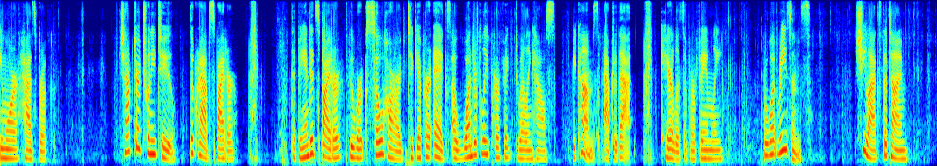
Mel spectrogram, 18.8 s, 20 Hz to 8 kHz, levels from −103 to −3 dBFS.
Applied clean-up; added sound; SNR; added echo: neural separator model SepFormer DNS4.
